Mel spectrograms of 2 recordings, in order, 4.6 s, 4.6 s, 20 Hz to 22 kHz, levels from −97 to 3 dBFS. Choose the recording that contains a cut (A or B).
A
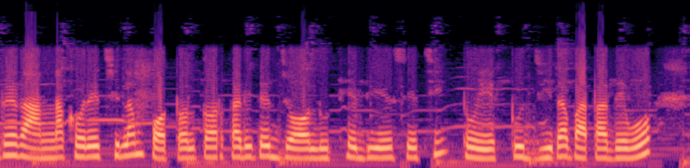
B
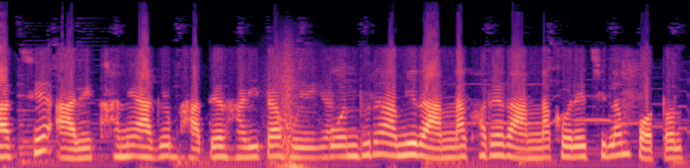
B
